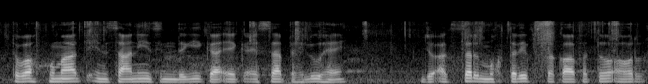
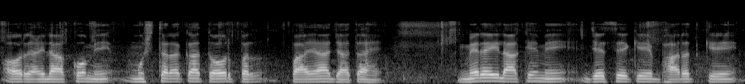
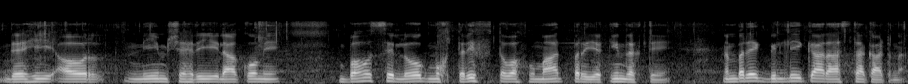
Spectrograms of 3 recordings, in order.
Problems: constant background noise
